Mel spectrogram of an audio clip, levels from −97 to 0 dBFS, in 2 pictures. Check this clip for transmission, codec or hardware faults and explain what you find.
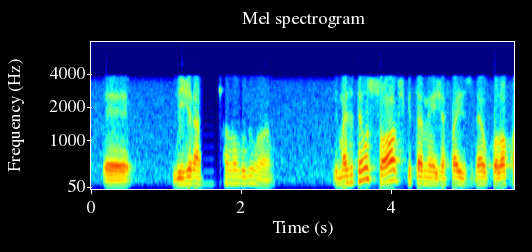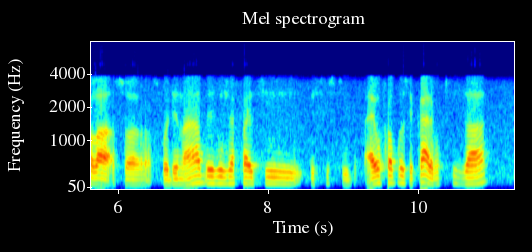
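Two faults are audible in the speech: a narrowband headset codec throughout, and a short suppression early on.

Throughout, the call passes through the Bluetooth CVSD headset codec, whose one-bit-per-sample delta coding at 64 kbps and 150 Hz to 3.5 kHz line band strip the top end. Its adaptive step lags fast transients, so sibilants turn scratchy over a granular hiss.

From 1.47 to 1.9 s the speech is suppressed in double talk, likely because the echo canceller could not separate the talker from the far side and attenuated both. The speech dips by up to about 35 dB for around 400 ms.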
